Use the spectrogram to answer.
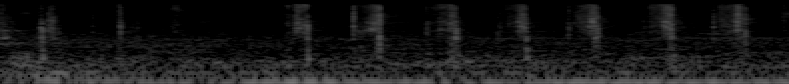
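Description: A deck of cards is shuffled before being cut, a steady papery riffling with many quick crisp flutters running throughout.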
